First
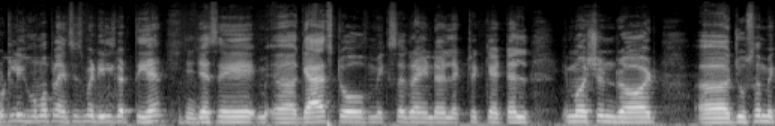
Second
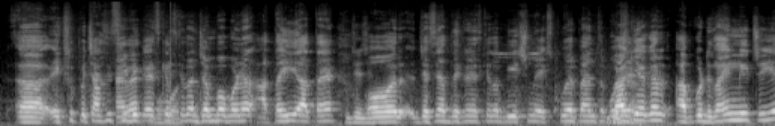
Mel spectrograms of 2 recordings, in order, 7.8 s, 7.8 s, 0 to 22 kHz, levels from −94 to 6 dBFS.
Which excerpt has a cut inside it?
second; 2 cuts; at 1.6 s, 6.1 s

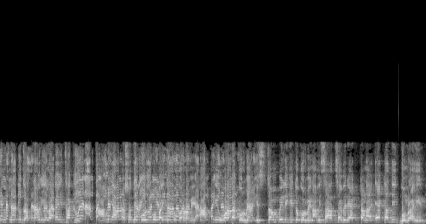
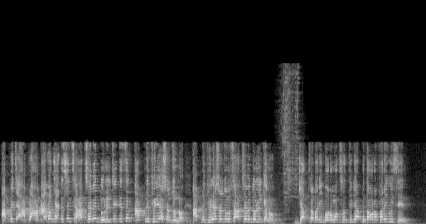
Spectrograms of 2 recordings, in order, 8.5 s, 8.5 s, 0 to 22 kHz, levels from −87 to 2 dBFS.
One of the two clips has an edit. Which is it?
second; 1 cut; at 5.6 s

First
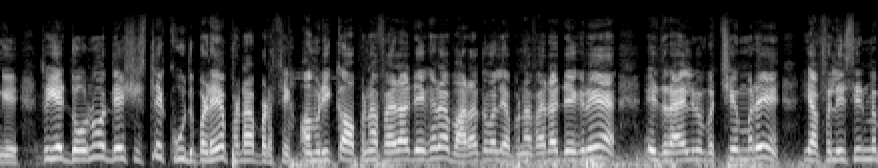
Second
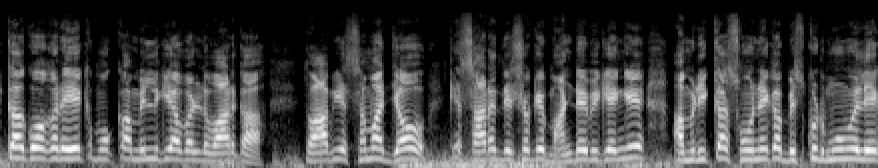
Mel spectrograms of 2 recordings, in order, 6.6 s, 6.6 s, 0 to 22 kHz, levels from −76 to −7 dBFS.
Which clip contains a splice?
first; 1 cut; at 2.1 s

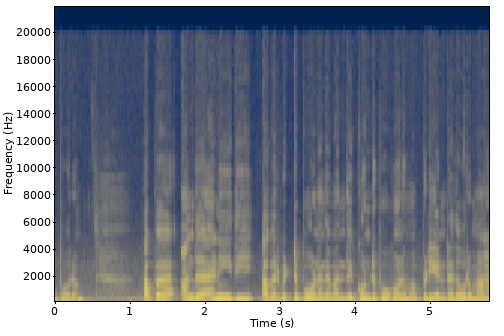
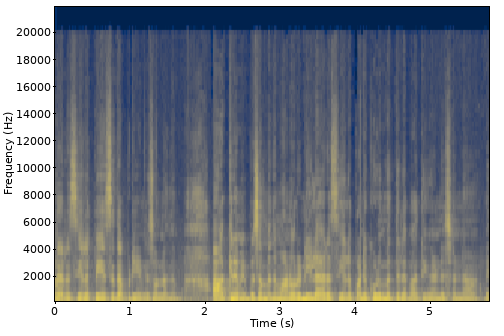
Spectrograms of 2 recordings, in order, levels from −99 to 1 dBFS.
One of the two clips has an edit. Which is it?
second; 1 cut; at 4.1 s

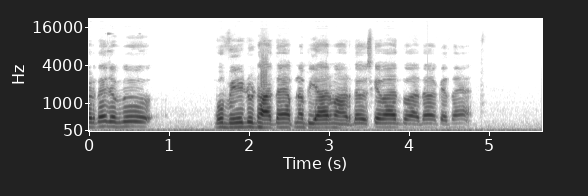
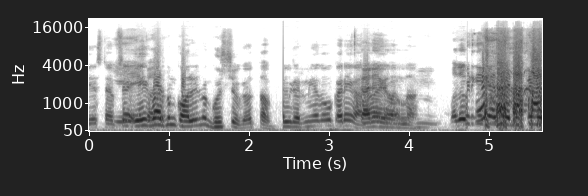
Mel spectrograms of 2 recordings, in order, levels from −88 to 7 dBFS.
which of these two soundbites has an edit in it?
second; 2 cuts; at 2.4 s, 4.7 s

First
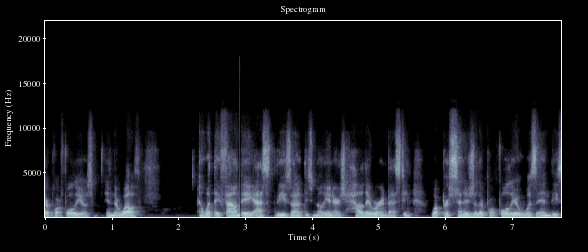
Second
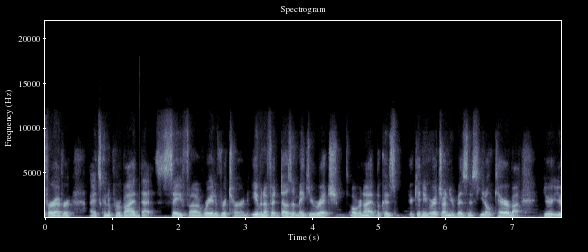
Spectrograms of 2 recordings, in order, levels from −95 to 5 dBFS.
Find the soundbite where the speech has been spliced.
second; 1 cut; at 1.4 s

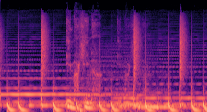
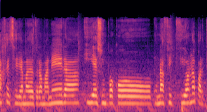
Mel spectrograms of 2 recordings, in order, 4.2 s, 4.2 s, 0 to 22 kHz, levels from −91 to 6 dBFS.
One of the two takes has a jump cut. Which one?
second; 2 cuts; at 1.6 s, 3.1 s

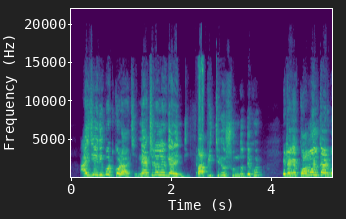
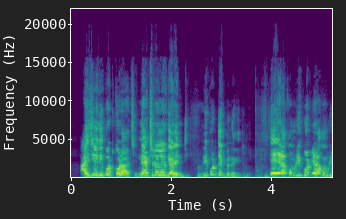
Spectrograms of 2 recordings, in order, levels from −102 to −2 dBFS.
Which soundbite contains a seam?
first; 1 cut; at 2.3 s

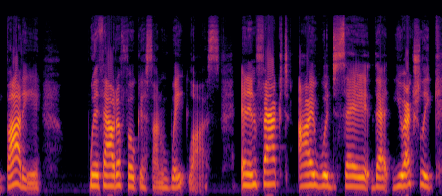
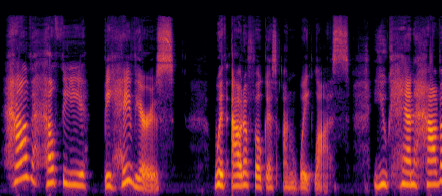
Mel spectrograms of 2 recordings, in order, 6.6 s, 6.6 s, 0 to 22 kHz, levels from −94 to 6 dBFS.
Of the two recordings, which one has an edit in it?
second; 1 cut; at 1.4 s

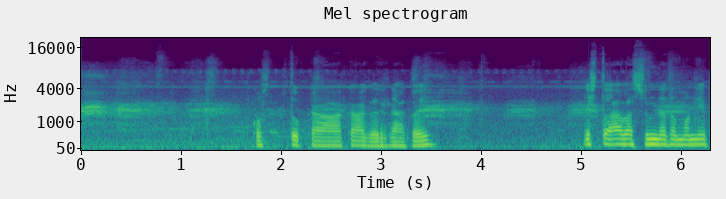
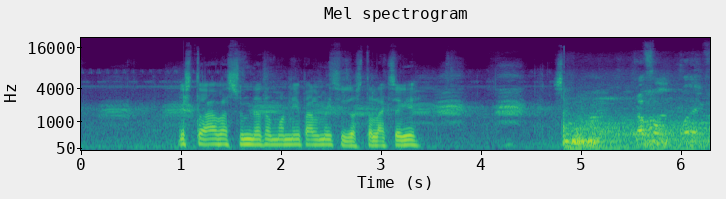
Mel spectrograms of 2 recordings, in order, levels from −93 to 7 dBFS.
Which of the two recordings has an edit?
second; 1 cut; at 4.8 s

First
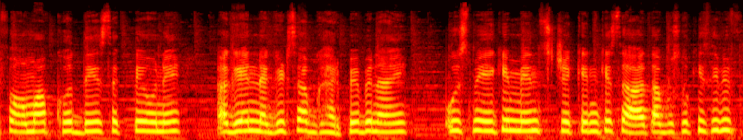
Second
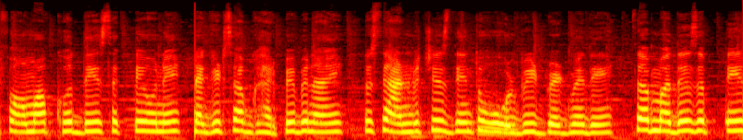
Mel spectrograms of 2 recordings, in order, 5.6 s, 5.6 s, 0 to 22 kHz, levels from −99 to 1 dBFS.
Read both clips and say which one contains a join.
second; 3 cuts; at 1.5 s, 2.7 s, 4.6 s

